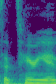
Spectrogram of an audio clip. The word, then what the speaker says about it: Septarian: Septarian, I believe is how you pronounce it.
